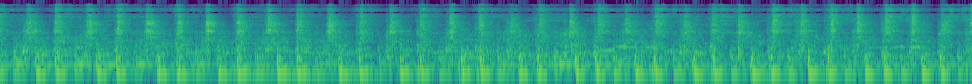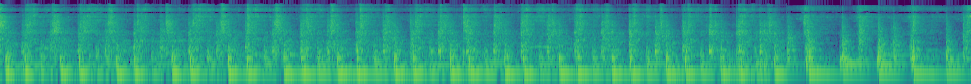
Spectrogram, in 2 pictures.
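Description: Folk percussion ensemble of drums and small hand cymbals playing a loud, fast, even beat of about five or six strokes a second over a steady low drone.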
